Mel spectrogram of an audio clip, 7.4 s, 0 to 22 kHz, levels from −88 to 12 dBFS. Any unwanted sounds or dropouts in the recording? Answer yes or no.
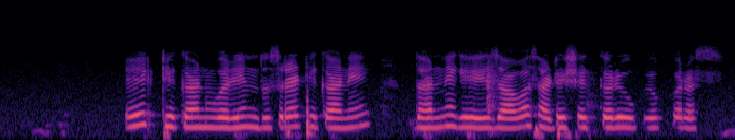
no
